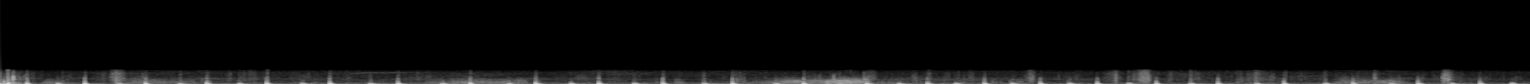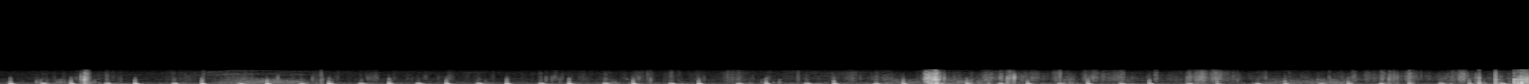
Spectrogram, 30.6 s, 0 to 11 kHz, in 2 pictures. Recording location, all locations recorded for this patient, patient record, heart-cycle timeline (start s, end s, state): tricuspid valve (TV)
aortic valve (AV)+pulmonary valve (PV)+tricuspid valve (TV)+mitral valve (MV)
#Age: Child
#Sex: Female
#Height: 103.0 cm
#Weight: 14.0 kg
#Pregnancy status: False
#Murmur: Absent
#Murmur locations: nan
#Most audible location: nan
#Systolic murmur timing: nan
#Systolic murmur shape: nan
#Systolic murmur grading: nan
#Systolic murmur pitch: nan
#Systolic murmur quality: nan
#Diastolic murmur timing: nan
#Diastolic murmur shape: nan
#Diastolic murmur grading: nan
#Diastolic murmur pitch: nan
#Diastolic murmur quality: nan
#Outcome: Abnormal
#Campaign: 2014 screening campaign
0.00	0.56	unannotated
0.56	0.66	S1
0.66	0.82	systole
0.82	0.92	S2
0.92	1.16	diastole
1.16	1.28	S1
1.28	1.44	systole
1.44	1.54	S2
1.54	1.78	diastole
1.78	1.90	S1
1.90	2.04	systole
2.04	2.16	S2
2.16	2.38	diastole
2.38	2.48	S1
2.48	2.64	systole
2.64	2.74	S2
2.74	3.00	diastole
3.00	3.12	S1
3.12	3.28	systole
3.28	3.38	S2
3.38	3.68	diastole
3.68	3.80	S1
3.80	3.96	systole
3.96	4.06	S2
4.06	4.40	diastole
4.40	4.52	S1
4.52	4.68	systole
4.68	4.78	S2
4.78	5.06	diastole
5.06	5.18	S1
5.18	5.34	systole
5.34	5.44	S2
5.44	5.68	diastole
5.68	5.80	S1
5.80	5.96	systole
5.96	6.06	S2
6.06	6.32	diastole
6.32	6.44	S1
6.44	6.60	systole
6.60	6.72	S2
6.72	7.02	diastole
7.02	7.14	S1
7.14	7.30	systole
7.30	7.40	S2
7.40	7.74	diastole
7.74	7.86	S1
7.86	8.02	systole
8.02	8.12	S2
8.12	8.36	diastole
8.36	8.50	S1
8.50	8.64	systole
8.64	8.74	S2
8.74	8.98	diastole
8.98	9.08	S1
9.08	9.26	systole
9.26	9.34	S2
9.34	9.54	diastole
9.54	9.66	S1
9.66	9.82	systole
9.82	9.92	S2
9.92	10.10	diastole
10.10	10.22	S1
10.22	10.38	systole
10.38	10.48	S2
10.48	10.68	diastole
10.68	10.78	S1
10.78	10.96	systole
10.96	11.06	S2
11.06	11.26	diastole
11.26	11.38	S1
11.38	11.54	systole
11.54	11.64	S2
11.64	11.88	diastole
11.88	12.00	S1
12.00	12.16	systole
12.16	12.26	S2
12.26	12.54	diastole
12.54	12.66	S1
12.66	12.82	systole
12.82	12.92	S2
12.92	13.24	diastole
13.24	13.34	S1
13.34	13.52	systole
13.52	13.62	S2
13.62	13.88	diastole
13.88	14.00	S1
14.00	14.16	systole
14.16	14.26	S2
14.26	14.50	diastole
14.50	14.62	S1
14.62	14.78	systole
14.78	14.88	S2
14.88	15.10	diastole
15.10	15.22	S1
15.22	15.38	systole
15.38	15.48	S2
15.48	15.70	diastole
15.70	15.82	S1
15.82	16.00	systole
16.00	16.08	S2
16.08	16.36	diastole
16.36	16.46	S1
16.46	16.64	systole
16.64	16.74	S2
16.74	17.02	diastole
17.02	17.14	S1
17.14	17.30	systole
17.30	17.40	S2
17.40	17.68	diastole
17.68	17.80	S1
17.80	17.96	systole
17.96	18.06	S2
18.06	18.30	diastole
18.30	18.40	S1
18.40	18.58	systole
18.58	18.68	S2
18.68	18.90	diastole
18.90	19.00	S1
19.00	19.18	systole
19.18	19.26	S2
19.26	19.46	diastole
19.46	19.58	S1
19.58	19.74	systole
19.74	19.84	S2
19.84	20.06	diastole
20.06	20.18	S1
20.18	20.36	systole
20.36	20.44	S2
20.44	20.68	diastole
20.68	20.80	S1
20.80	20.98	systole
20.98	21.08	S2
21.08	21.34	diastole
21.34	21.44	S1
21.44	21.62	systole
21.62	21.72	S2
21.72	22.00	diastole
22.00	22.10	S1
22.10	22.28	systole
22.28	22.38	S2
22.38	22.66	diastole
22.66	22.78	S1
22.78	22.94	systole
22.94	23.04	S2
23.04	23.34	diastole
23.34	23.46	S1
23.46	23.62	systole
23.62	23.72	S2
23.72	24.04	diastole
24.04	24.16	S1
24.16	24.32	systole
24.32	24.40	S2
24.40	24.65	diastole
24.65	24.76	S1
24.76	24.96	systole
24.96	25.06	S2
25.06	25.28	diastole
25.28	25.40	S1
25.40	25.56	systole
25.56	25.66	S2
25.66	25.88	diastole
25.88	25.98	S1
25.98	26.16	systole
26.16	26.26	S2
26.26	26.50	diastole
26.50	26.60	S1
26.60	26.78	systole
26.78	26.88	S2
26.88	27.18	diastole
27.18	27.28	S1
27.28	27.46	systole
27.46	27.56	S2
27.56	27.84	diastole
27.84	27.96	S1
27.96	28.14	systole
28.14	28.24	S2
28.24	28.48	diastole
28.48	28.60	S1
28.60	28.76	systole
28.76	28.86	S2
28.86	29.10	diastole
29.10	29.20	S1
29.20	29.38	systole
29.38	29.48	S2
29.48	29.70	diastole
29.70	30.59	unannotated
